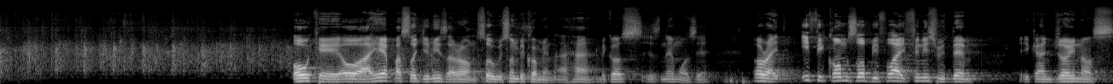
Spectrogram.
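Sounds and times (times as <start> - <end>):
audience clapping: 0.0 - 4.5
speech: 2.9 - 11.1.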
